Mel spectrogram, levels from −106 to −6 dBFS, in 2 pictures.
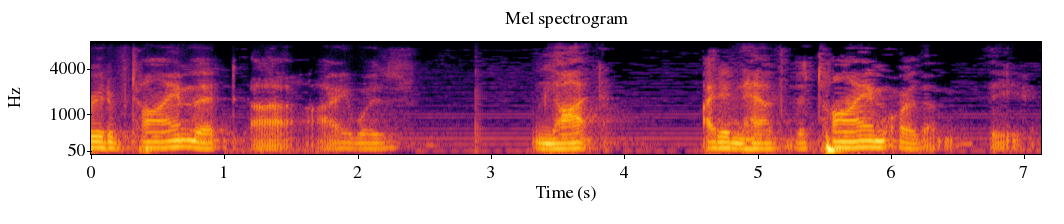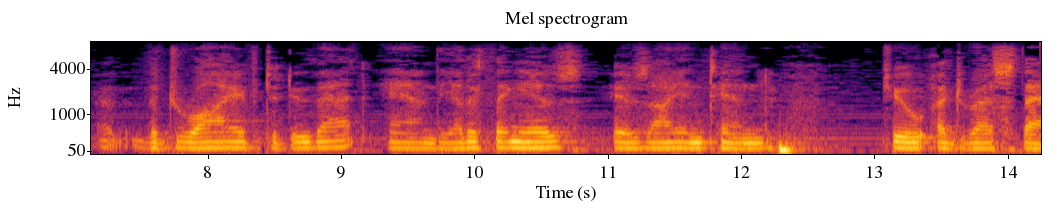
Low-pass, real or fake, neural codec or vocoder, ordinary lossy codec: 7.2 kHz; real; none; Opus, 24 kbps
